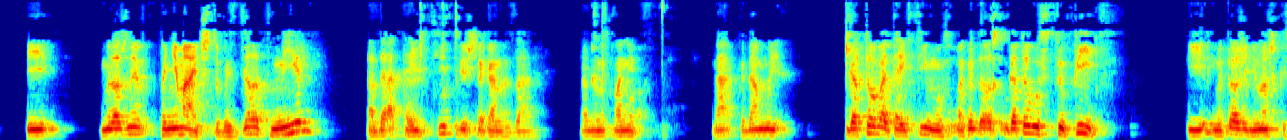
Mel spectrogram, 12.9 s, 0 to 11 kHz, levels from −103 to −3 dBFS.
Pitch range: 125-195 Hz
